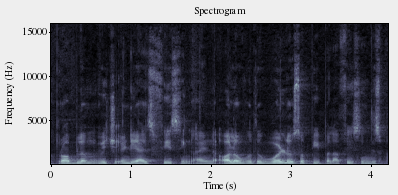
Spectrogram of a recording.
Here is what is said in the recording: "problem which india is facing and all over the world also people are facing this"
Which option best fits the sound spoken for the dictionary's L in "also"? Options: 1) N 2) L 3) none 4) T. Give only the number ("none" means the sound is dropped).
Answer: 3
